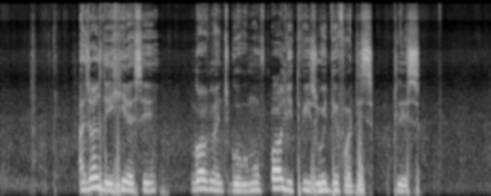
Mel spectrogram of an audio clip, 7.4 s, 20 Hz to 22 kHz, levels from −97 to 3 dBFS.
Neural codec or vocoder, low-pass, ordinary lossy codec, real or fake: vocoder, 48 kHz, 128 mel bands, Vocos; none; none; fake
